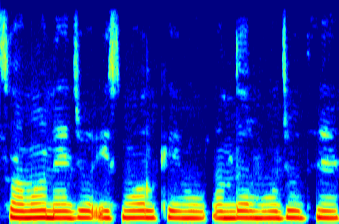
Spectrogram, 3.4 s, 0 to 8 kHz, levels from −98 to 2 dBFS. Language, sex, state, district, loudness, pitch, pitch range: Hindi, female, Bihar, Araria, -12 LUFS, 245 Hz, 240-250 Hz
